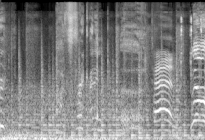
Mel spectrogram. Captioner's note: groans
